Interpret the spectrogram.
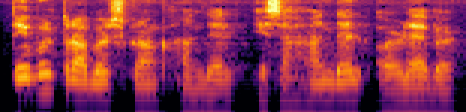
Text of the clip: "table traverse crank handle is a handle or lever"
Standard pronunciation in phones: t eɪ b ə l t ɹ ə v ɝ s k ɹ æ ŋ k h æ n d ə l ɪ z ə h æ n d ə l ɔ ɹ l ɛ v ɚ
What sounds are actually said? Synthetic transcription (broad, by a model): t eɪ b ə l t ɹ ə b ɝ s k ɹ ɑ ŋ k h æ n d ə l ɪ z ə h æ n d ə l ɔ ɹ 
